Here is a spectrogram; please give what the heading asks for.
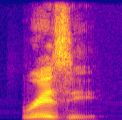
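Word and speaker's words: Rizzi: for head coach is Rizzy he said it rhymes with frizzy frzy uh no but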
